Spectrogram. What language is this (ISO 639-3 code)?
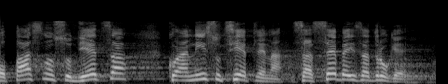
hrv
